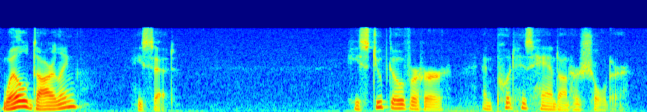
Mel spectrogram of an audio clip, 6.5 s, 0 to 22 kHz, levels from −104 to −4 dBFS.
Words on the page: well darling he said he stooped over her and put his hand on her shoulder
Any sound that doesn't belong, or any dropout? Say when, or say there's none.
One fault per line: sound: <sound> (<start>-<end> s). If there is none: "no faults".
no faults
